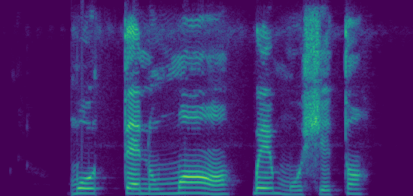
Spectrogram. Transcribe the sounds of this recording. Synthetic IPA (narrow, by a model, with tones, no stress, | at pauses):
mo˧t̪ɛ˨nũ˨mɔ̃˦ɔ̃˨˦ | k͡pe˦mo˨˧ʃe˨˧t̪ɔ̃˦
